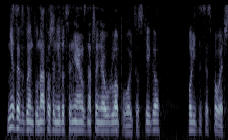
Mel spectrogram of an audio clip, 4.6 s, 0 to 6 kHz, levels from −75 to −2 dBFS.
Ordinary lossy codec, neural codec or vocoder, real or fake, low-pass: Opus, 32 kbps; none; real; 5.4 kHz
